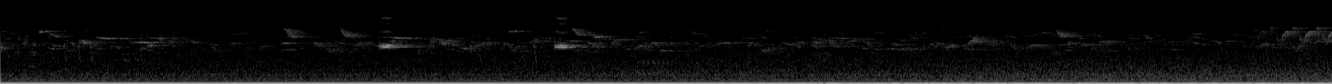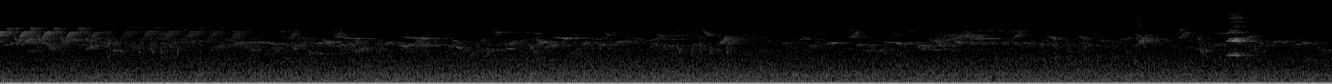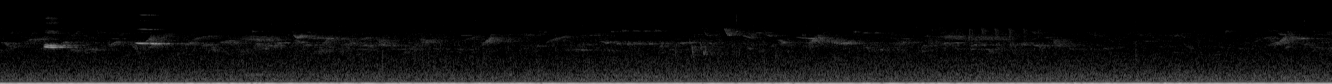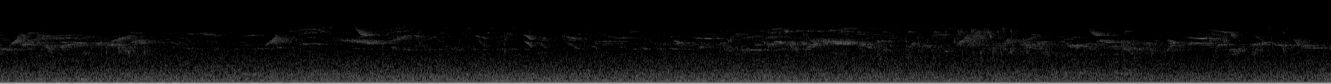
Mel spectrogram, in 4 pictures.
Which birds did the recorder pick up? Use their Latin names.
Himatione sanguinea, Drepanis coccinea, Chlorodrepanis virens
